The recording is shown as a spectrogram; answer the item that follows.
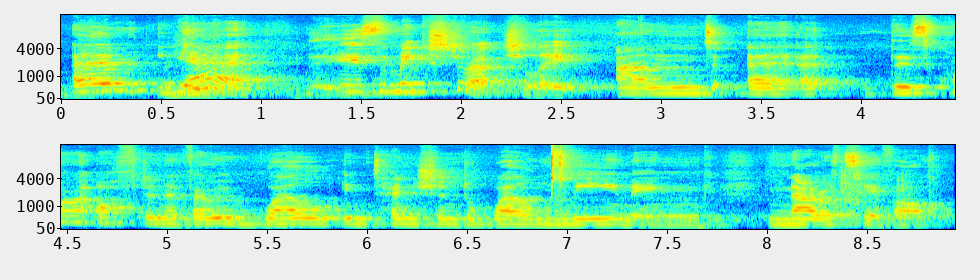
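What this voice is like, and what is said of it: Northern English accent. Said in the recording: “they hear your accent and the way you use, pronounce some words ... someone Northern ... there's a lot of us who talk like this”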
